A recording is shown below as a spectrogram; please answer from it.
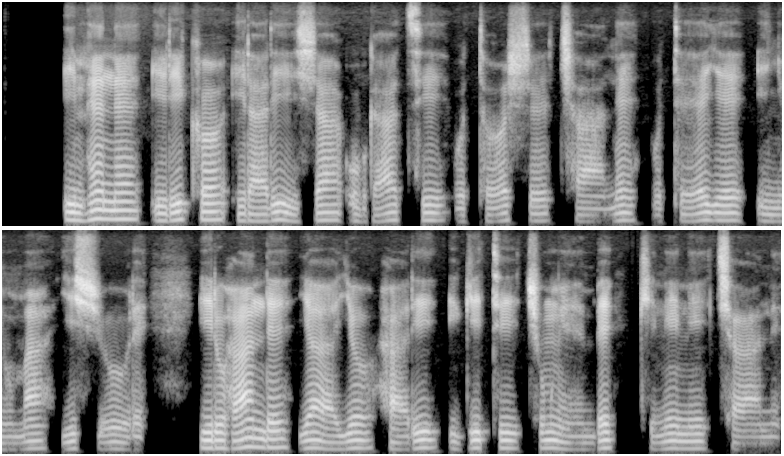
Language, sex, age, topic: Rundi, male, 25-35, education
